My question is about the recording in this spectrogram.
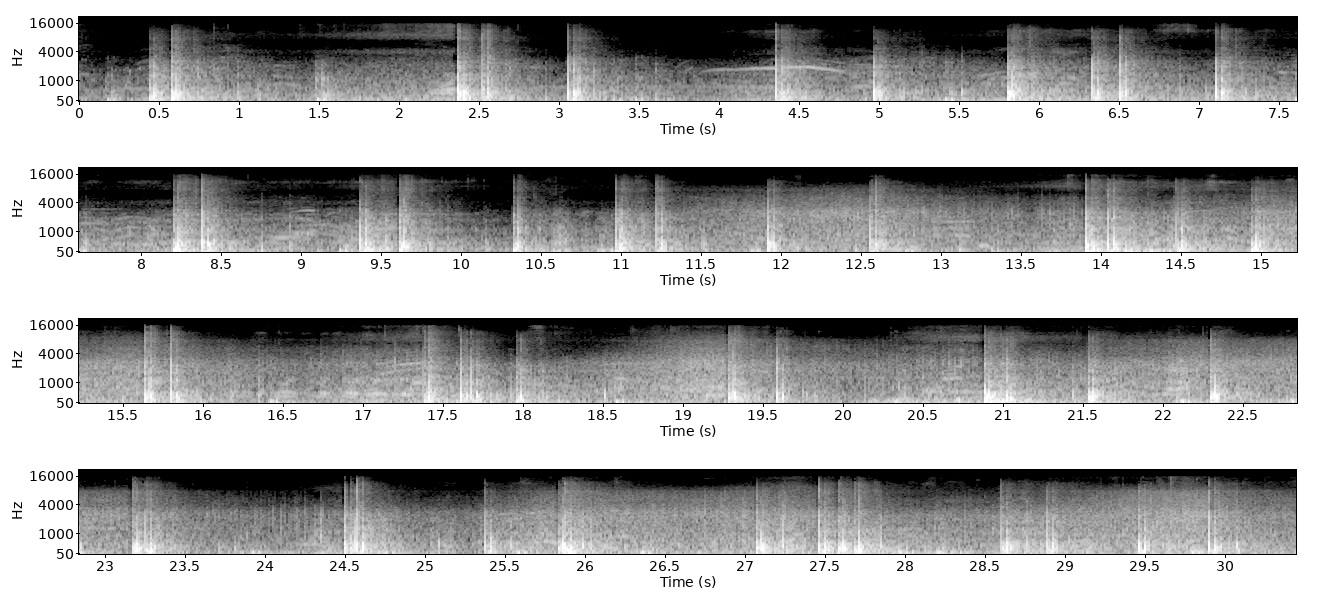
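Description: Aerial firework shells bursting in a display, a long series of sharp booms. Spaced out at first, the bursts come thick and fast from about twelve seconds in.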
